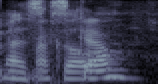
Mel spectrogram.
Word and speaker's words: Mescal: Mescal.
